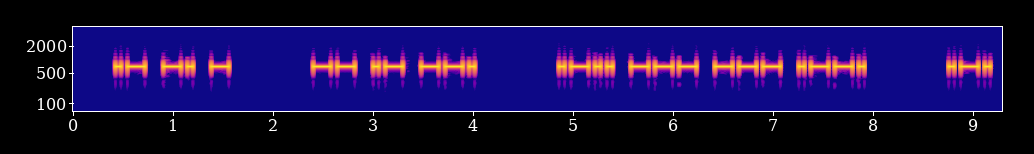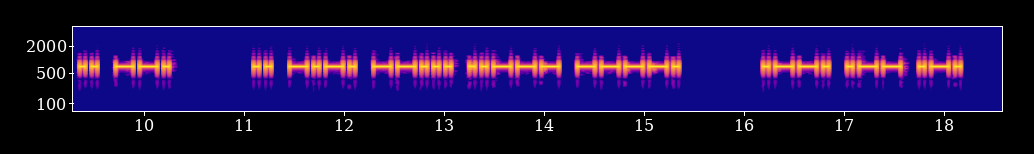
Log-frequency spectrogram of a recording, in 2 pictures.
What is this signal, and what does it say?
Morse code, heard as a keyed tone, about 20 wpm, 700 Hz. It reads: ANT MAG LOOP RIG IC729 PWR
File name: UK MASTER QSOs TRAINING / 20WPM / UK MASTER QSOs 0008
